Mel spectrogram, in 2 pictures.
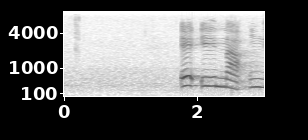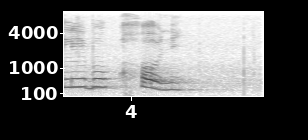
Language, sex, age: Tswana, female, 21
